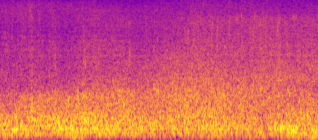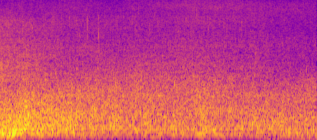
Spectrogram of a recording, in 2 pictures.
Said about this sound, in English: Walk over the edge now. Wade through waves and let your body listen.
